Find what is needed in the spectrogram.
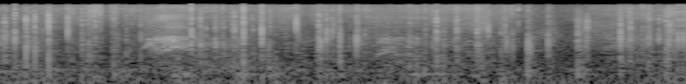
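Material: Polyester-spandex.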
